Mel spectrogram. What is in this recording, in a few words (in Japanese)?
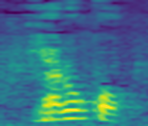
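"yaroko", 南山形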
